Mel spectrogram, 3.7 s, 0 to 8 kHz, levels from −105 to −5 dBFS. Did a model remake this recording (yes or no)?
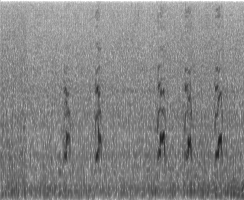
yes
